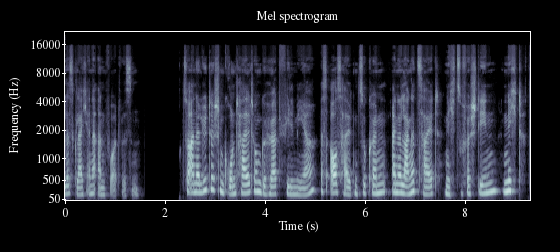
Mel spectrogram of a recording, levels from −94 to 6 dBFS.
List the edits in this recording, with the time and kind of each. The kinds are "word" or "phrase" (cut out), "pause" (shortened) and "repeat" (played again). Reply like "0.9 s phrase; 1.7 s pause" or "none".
none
